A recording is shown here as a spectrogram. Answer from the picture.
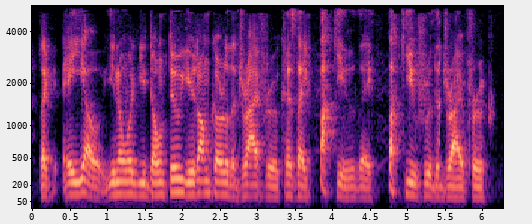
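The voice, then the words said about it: Put-on upstate New York accent. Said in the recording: “that upstate New York accent.”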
